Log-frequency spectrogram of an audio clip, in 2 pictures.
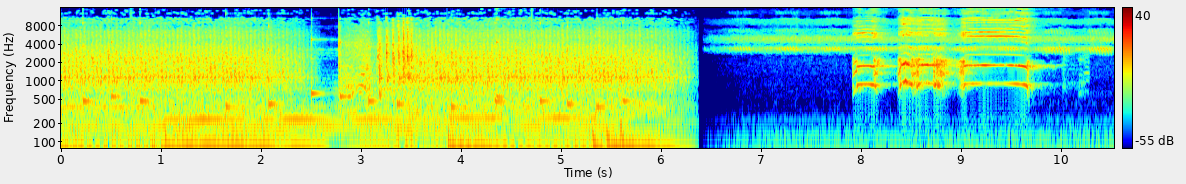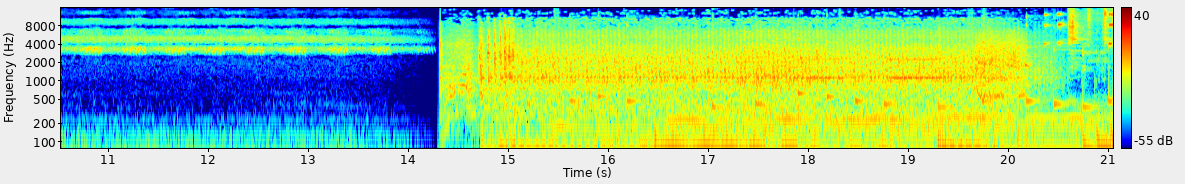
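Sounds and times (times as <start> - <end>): loud machine-like noise: 0.0 - 6.4, 14.4 - 20.4
insects chirring: 6.4 - 14.3
rooster crowing: 7.9 - 10.3.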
